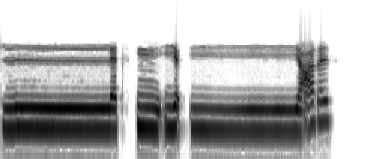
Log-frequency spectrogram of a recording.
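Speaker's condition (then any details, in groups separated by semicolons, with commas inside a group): Stuttering; covert stuttering, first consciously noticed around age 10, hidden until age 21; no longer hiding stuttering, regularly reads Gospel and Epistle aloud in church as lector; reading aloud not stutter-free, anticipates hard words, formerly hid stutter with filler words and word swapping; prolonged sounds, blocks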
